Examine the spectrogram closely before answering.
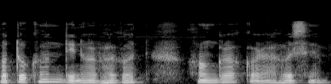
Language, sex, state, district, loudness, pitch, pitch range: Assamese, male, Assam, Sonitpur, -18 LUFS, 95 Hz, 85-100 Hz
